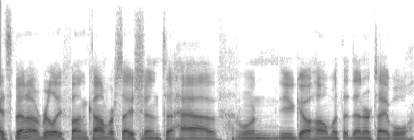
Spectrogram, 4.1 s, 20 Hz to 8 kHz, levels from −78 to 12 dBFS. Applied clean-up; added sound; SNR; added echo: none; none; none; none.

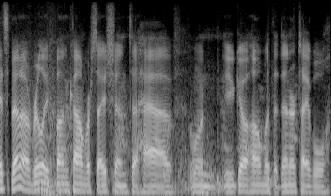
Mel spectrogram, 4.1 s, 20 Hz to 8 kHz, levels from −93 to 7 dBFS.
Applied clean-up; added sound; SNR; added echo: neural mask model RNNoise.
